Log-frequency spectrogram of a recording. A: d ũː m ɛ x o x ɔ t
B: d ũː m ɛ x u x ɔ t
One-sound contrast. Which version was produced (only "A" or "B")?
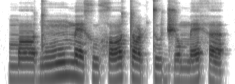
B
